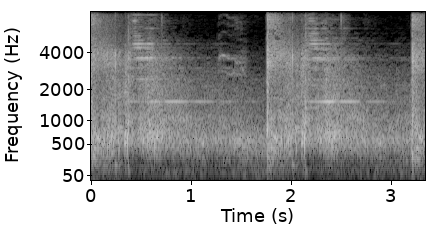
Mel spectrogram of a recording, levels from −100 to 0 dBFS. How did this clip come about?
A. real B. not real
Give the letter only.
A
